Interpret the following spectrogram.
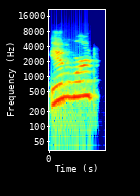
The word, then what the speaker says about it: inward: in the word so inward outward and southward are all stressed at the beginning that first syllable is stressed inward outward southward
